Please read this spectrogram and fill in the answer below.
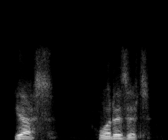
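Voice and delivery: plain

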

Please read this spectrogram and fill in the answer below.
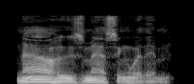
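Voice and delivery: plain

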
